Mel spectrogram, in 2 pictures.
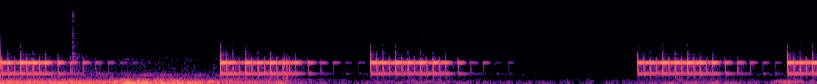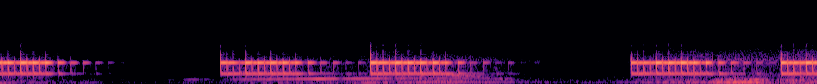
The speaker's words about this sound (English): Alright, so it's fucking ringing. You guys hear it ringing. Nobody's answering.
